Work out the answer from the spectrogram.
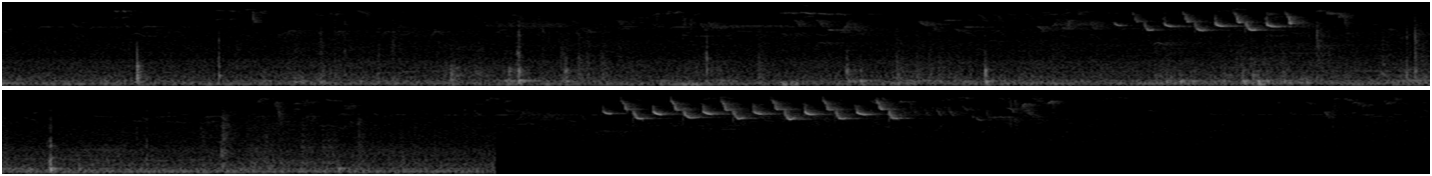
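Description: Small wild songbirds chirping, with two quick runs of rapidly repeated high notes, the second longer, over a faint low rumble that cuts off suddenly just before the second run.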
